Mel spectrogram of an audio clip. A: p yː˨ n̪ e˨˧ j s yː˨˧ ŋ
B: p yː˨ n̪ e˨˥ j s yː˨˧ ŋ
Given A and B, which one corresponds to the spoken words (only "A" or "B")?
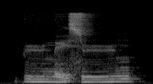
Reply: B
